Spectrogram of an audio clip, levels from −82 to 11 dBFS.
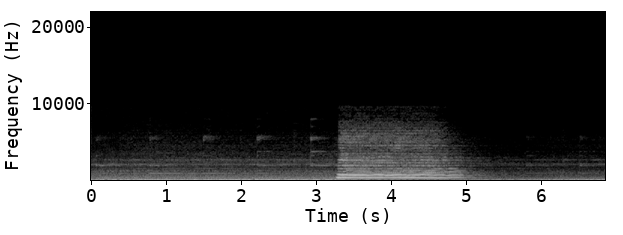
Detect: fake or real fake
